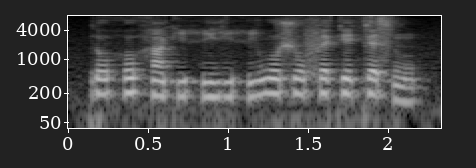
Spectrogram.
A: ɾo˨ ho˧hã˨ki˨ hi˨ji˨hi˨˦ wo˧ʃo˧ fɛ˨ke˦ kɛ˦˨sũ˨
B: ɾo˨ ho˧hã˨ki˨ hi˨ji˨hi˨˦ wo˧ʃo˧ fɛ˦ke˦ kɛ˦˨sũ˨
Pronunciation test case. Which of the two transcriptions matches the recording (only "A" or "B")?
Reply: B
